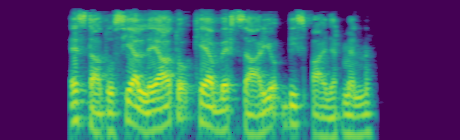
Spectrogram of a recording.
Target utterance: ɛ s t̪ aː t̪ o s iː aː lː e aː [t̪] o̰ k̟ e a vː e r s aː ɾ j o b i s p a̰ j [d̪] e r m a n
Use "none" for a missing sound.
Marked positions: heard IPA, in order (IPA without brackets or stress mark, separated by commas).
t̪, d̪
